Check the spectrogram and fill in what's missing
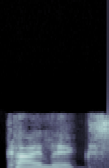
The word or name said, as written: kylix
